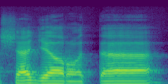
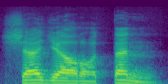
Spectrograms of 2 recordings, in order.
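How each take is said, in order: First: The word ends in an open a vowel. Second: The word ends in an n sound.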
